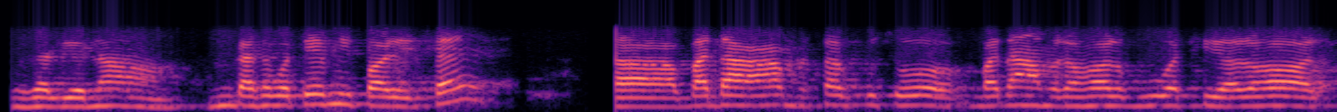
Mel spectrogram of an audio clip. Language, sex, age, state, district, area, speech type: Maithili, female, 45-60, Bihar, Darbhanga, urban, conversation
